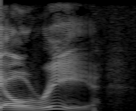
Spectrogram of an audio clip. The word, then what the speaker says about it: O'Ree: Willie O'Ree, 1958, broke the NHL color barrier? Am I saying that right? – Yep.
